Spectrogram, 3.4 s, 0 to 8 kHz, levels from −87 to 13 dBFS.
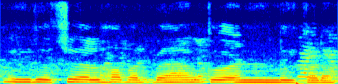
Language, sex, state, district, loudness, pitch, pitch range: Telugu, female, Andhra Pradesh, Annamaya, -11 LUFS, 220 Hz, 210-230 Hz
